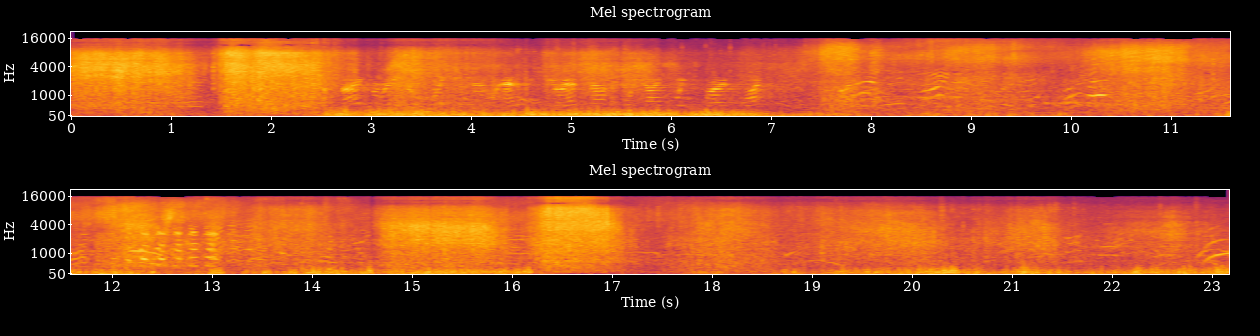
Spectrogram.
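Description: Ski edges scraping across hard-packed snow in hissing bursts, about a second each, as racers carve turns. Distant voices and a low wind rumble sit under them.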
